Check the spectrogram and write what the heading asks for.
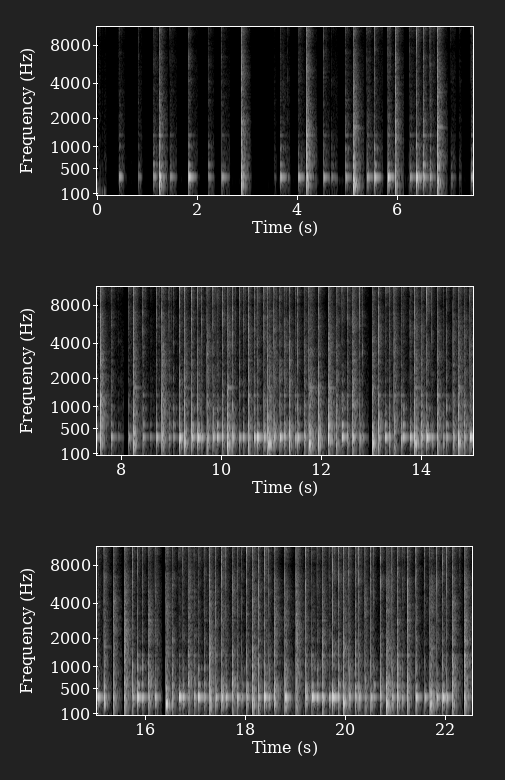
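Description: A double tam-tam drum being beaten: sharp, knocking strikes on one pitch. They come as scattered single hits at first, then from about eight seconds in as a fast, continuous rhythm.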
